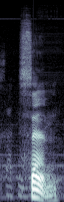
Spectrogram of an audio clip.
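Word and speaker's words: shen: spoken years later i learned that he did pronounce it correctly sen like s like the chinese pronounce saolin because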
